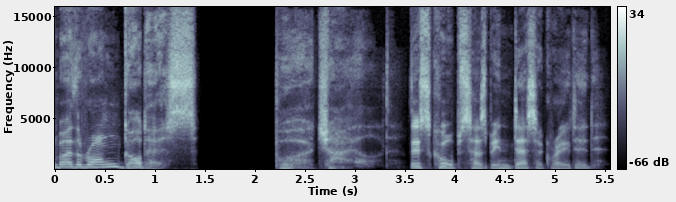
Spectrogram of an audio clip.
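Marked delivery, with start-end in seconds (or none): 2.2-3.4 low, soft, voiceless; pitying whisper. Acted. A dark elf whispering pity to the player.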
